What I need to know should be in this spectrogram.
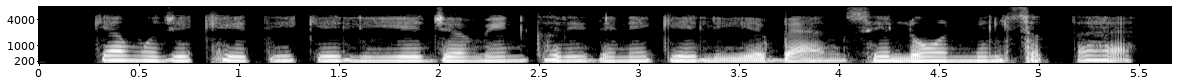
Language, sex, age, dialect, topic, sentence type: Hindi, female, 18-24, Marwari Dhudhari, agriculture, question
